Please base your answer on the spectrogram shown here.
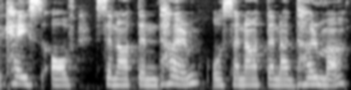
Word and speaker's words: Sanatana Dharma: In the case of Sanatan Dharma or Sanatana Dharma, pronounced in Sanskrit, yoga's origin and framework, the Hindu lineages, which we call our sampradayas.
